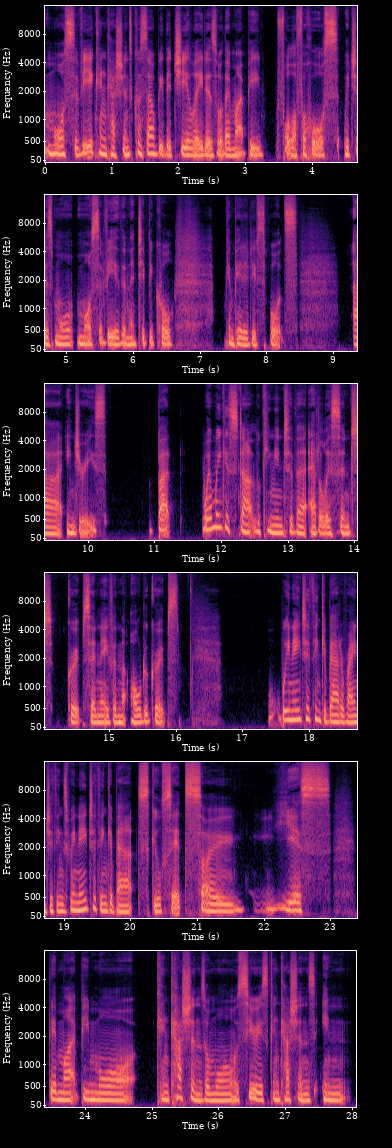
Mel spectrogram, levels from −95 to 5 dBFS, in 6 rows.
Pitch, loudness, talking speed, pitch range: 175 Hz, -16 LUFS, 150 wpm, 165-195 Hz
